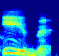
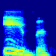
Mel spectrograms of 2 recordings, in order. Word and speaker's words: eve: New Year's, esta palabrita se pronuncia Eve. Repeat, guys, Eve.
